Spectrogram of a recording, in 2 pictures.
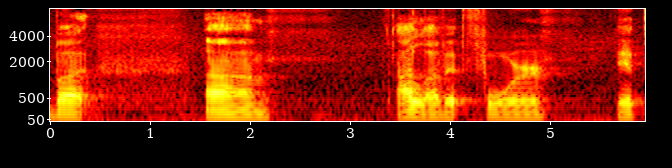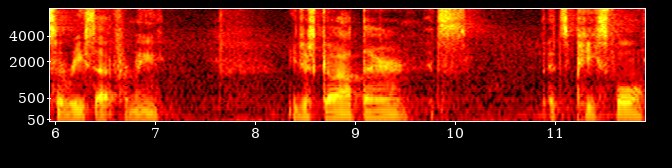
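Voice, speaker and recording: The voice belongs to a man with a very deep, low pitch and a dark, mellow tone. He speaks in an American accent, leaving long, frequent pauses. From US South (West Tennessee, Kentucky). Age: 20s. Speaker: ex-Mennonite business owner. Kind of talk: podcast interview. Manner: casual.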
